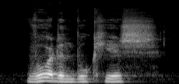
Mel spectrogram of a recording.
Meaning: plural of woordenboekje
- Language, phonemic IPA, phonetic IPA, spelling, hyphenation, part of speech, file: Dutch, /ˈʋoːrdə(n)ˌbukjəs/, [ˈʋʊːrdə(m)ˌbukjəs], woordenboekjes, woor‧den‧boek‧jes, noun, Nl-woordenboekjes.ogg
